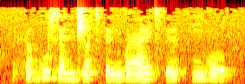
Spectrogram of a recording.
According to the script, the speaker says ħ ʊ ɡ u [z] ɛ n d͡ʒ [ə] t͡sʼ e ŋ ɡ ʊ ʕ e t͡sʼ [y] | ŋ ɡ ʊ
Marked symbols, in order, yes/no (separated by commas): no, yes, no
